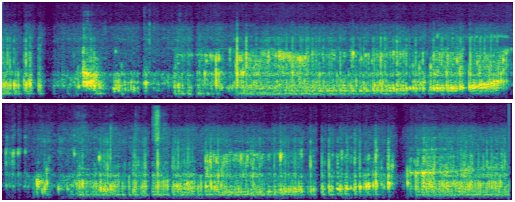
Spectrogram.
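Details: Long, gurgling rumbles with watery bubbling, broken by brief pauses: ordinary stomach growling (borborygmi) from gut movement.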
